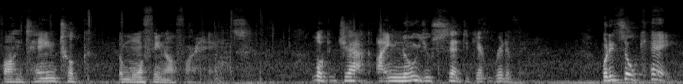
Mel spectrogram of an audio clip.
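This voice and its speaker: Game drama role: naive veteran, halting and pleading, higher-set voice, slow pace, faint noise behind. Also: male voice, expressive, fairly bright tone. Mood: pleading, defensive. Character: earnest, naive war veteran pleading with his old comrade. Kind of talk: dramatic video game acting.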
